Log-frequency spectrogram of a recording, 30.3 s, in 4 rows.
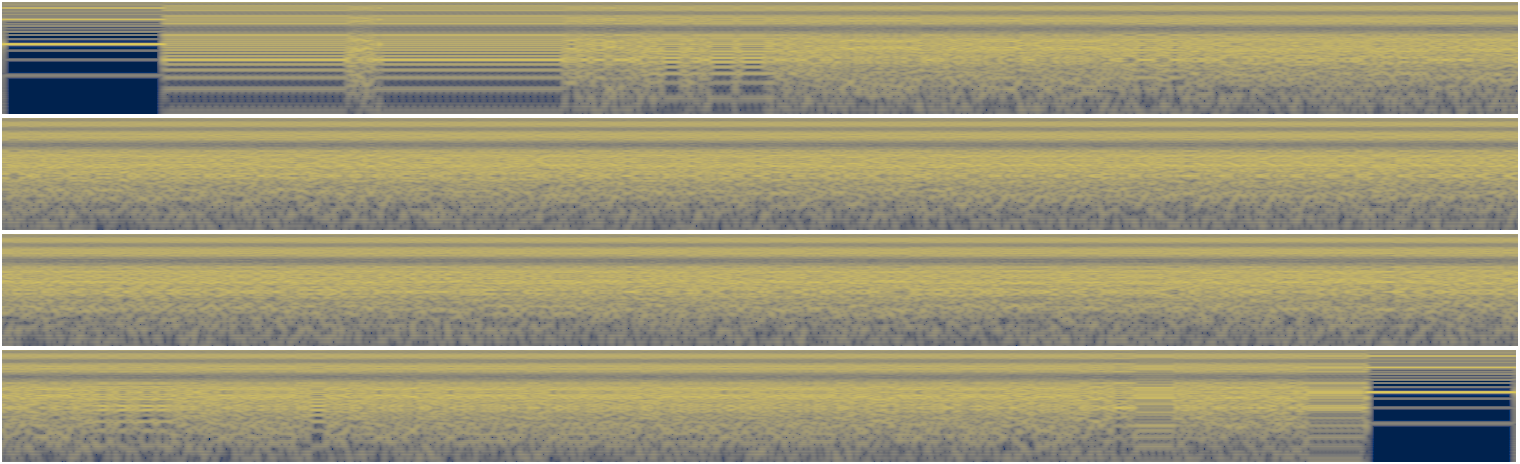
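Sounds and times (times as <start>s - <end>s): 
1200 baud modem data tones: 0.2s - 30.3s.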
